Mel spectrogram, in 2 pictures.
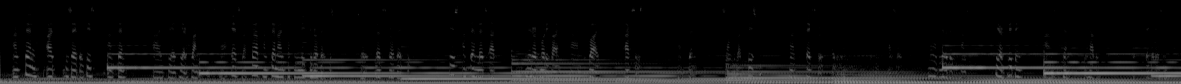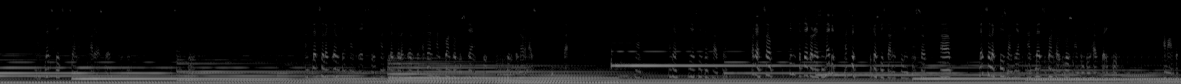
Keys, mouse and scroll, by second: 0.7 click, 0.7 e, 1.6-4.1 middle drag, 2.5-3.6 typing, 5.2-7.3 drag, 6.3 a, 6.4 a, 7.9 e, 8.0 s, 8.6 g, 9.4 a, 9.5 right click, 9.9-11.5 drag, 10.5 right click, 10.8-13.0 middle drag, 10.8-16.9 typing, 11.5-14.0 right drag, 14.0 Tab, 14.4 ctrl+s, 14.5 Tab, 16.4 ctrl+n, 16.7 Tab, 17.5 Tab, 18.0 click, 18.7 right click, 18.7 a, 18.9 Tab, 19.1-21.9 middle drag, 19.2 z, 19.7 ctrl+s, 20.3 KP_7, 21.1 Tab, 21.3 a, 21.3 a, 21.5 right click, 21.9 ctrl+KP_Add.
